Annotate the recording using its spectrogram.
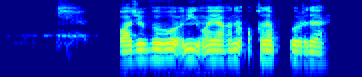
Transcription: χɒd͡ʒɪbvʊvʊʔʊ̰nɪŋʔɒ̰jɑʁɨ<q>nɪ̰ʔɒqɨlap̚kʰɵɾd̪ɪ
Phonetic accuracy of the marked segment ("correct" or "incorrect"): incorrect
